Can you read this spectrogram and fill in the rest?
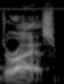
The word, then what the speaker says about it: Jairus: And he was, some call him Jairus. My Bible puts the accents on the second syllable there, so we'll call him Jairus.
